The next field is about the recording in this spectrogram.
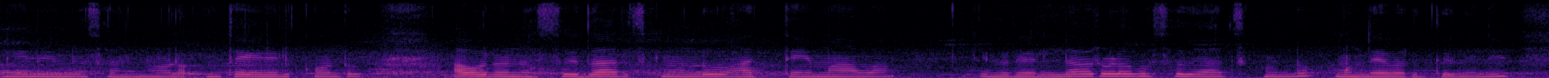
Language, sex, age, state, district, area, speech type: Kannada, female, 30-45, Karnataka, Hassan, rural, spontaneous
